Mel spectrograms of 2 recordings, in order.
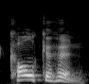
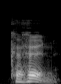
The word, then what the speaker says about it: Colquhoun: For starters, it is not Colquhoun. Typically it's said Colquhoun, though some people leave in the L.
